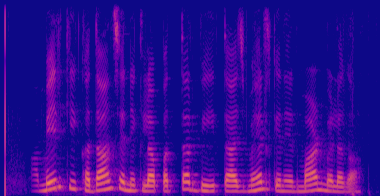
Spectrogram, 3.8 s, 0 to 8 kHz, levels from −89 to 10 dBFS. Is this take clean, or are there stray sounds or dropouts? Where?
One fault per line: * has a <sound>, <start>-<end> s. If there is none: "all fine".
all fine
